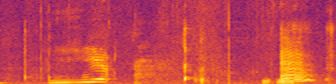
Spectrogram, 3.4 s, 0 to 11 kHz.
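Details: Hiccups in a 6-week-old baby: short sharp catching sounds between brief infant vocalizations; a normal finding.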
